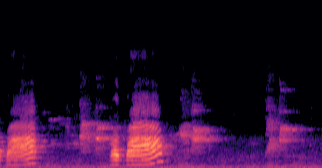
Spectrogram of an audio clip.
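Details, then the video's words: A pet Indian ringneck (rose-ringed parakeet) that talks in Urdu utters a few harsh, nasal, word-like syllables in quick bursts, loudest in the first second and a half, trailing off into softer squawks. "Indian ringneck parrot talking"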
